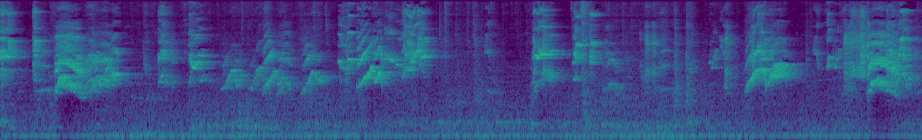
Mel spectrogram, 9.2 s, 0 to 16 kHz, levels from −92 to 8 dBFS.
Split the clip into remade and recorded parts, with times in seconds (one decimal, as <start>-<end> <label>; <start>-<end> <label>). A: 0.0-1.2 remade; 1.2-9.2 recorded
